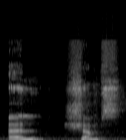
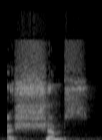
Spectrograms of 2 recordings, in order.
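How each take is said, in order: First: The L is clearly heard before the sh. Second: The L is silent and the sh doubled. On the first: The speaker calls it wrong. "We don't say" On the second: The speaker calls it right. "as in the word"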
